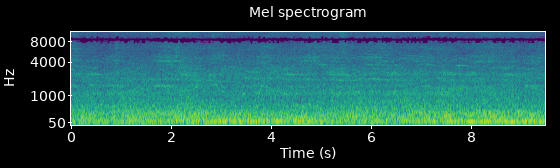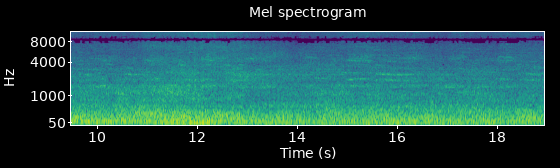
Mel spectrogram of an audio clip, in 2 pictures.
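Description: A long freight train rumbles and clatters past close by.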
